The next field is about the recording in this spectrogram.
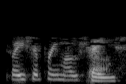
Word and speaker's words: Sache Primeaux-Shaw: Sasha Primo Shaw.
